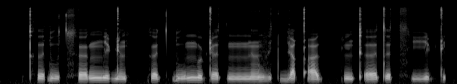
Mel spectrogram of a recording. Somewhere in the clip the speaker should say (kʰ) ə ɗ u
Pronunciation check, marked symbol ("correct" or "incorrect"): correct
